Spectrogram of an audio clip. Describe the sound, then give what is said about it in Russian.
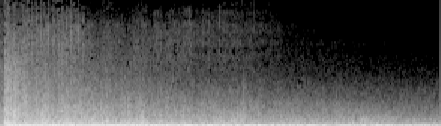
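A loud thunder crack from a lightning strike, a dense roaring rumble with crackle that fills the whole few seconds and slowly loses its brightness toward the end, with no talking. “В этот самый момент молния и ударила. Прямо в меня, прямо в голову.”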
